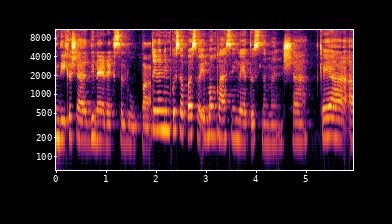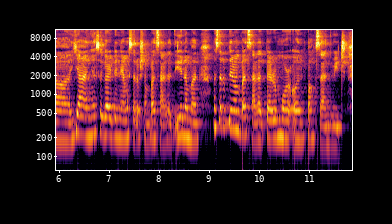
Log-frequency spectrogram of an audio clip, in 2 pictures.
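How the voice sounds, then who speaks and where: Noticeable background noise and audible room echo around a woman's medium-pitched voice, moderate in pace with ordinary pitch variation. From Philippines. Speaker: vlogger. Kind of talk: casual vlog narration. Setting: home garden.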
